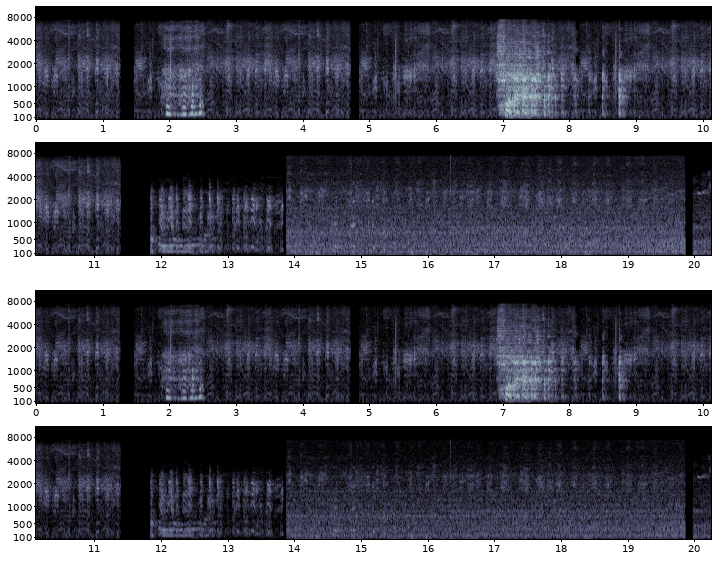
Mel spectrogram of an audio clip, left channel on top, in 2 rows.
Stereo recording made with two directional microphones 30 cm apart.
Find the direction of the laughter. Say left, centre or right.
left.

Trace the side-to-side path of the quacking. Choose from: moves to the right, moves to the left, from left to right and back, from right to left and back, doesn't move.
doesn't move.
